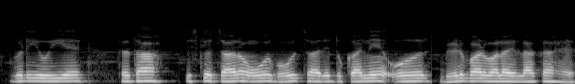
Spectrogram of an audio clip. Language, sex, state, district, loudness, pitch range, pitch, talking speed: Marwari, male, Rajasthan, Nagaur, -15 LUFS, 135-150 Hz, 145 Hz, 165 wpm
